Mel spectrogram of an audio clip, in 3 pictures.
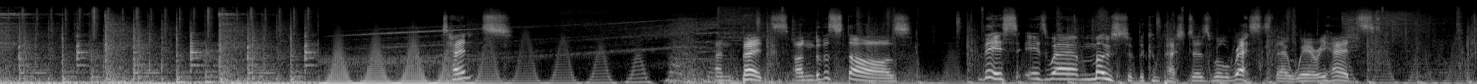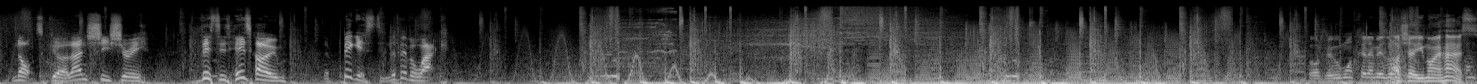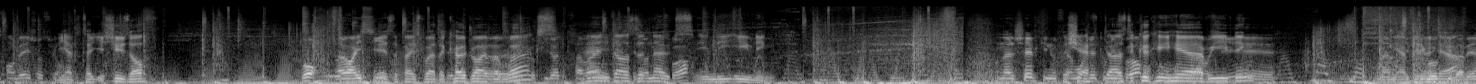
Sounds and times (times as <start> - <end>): Music: 0.0 - 44.3
Speech: 4.4 - 5.1, 6.7 - 9.2, 9.8 - 13.8, 14.9 - 19.2, 27.8 - 31.1, 32.6 - 37.3, 39.5 - 44.3.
